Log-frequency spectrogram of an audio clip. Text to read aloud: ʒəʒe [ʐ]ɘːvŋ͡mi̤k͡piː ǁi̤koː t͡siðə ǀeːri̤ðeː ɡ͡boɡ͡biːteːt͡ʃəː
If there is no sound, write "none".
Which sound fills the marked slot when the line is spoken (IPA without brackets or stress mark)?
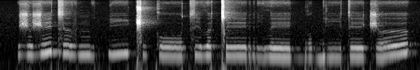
d͡z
